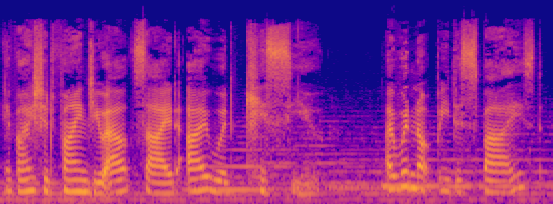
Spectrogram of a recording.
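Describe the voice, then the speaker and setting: A woman playing a tender, devoted young bride in love, in a measured, poetic dramatised Bible reading. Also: medium pitch, fairly bright tone, soft background music. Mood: longing.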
